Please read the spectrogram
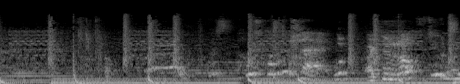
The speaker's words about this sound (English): That's why I've created the Bluetooth ringtone redirector technology. It lets me redirect my ringtone.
